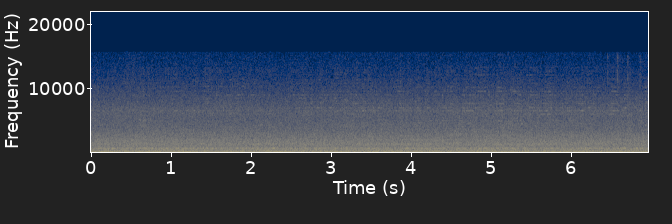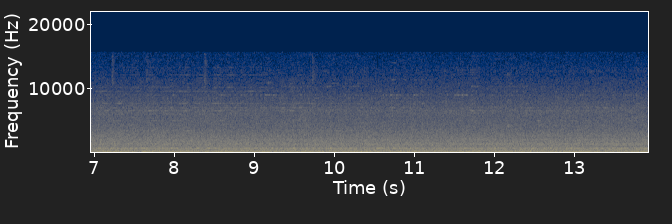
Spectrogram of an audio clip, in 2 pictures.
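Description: A diesel locomotive engine rumbles steadily as a train rolls along.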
